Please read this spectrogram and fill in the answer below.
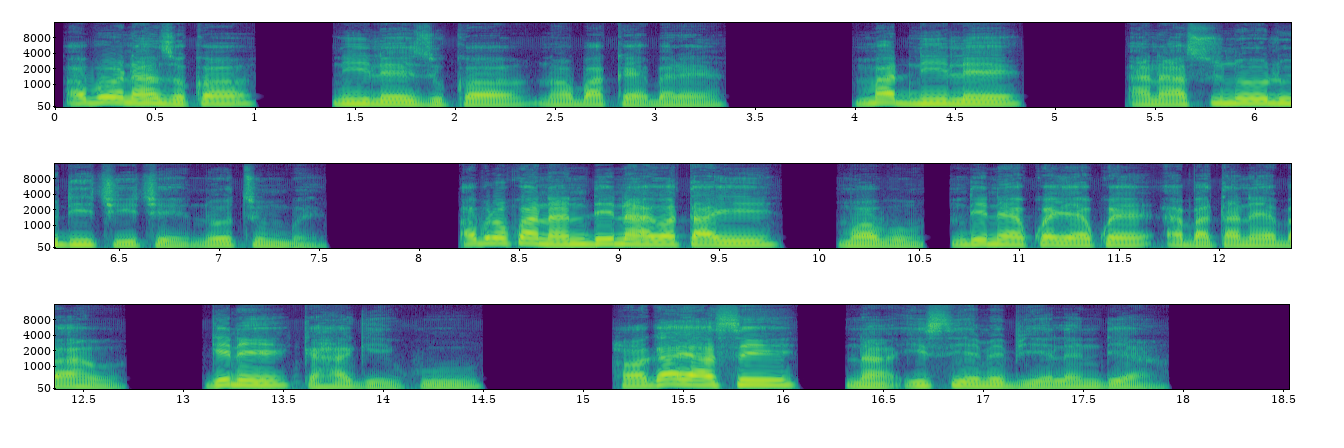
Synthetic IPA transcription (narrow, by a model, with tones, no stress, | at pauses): ɔ˦bʊ˦ɾʊ˦na˨n̩˦zʊ˨kɔ˦ | niː˦le˦e˦zu˨kɔ˦nɔ˦ɡ͡ba˦ke˨k͡pe˨ɾe˦ | m̩˦ma˦dʊ˨niː˦le˦ | a˨na˨a˨su˦no˦lu˦di˦t͡ʃi˨i˦t͡ʃḛ˨no˦tu˨ŋ͡m̩˨ɡ͡bḛ˨ | ɔ˦bʊ˦ɾʊ˦kʷa˦na˨n̩˦dɪ˦na˨a˨ɣɔ˦ta˨ɣɪ˦ | m˨ɔ˨bʊ˨n̩˦dɪ˦ne˦˨kʷe˦ɣe˦kʷe˦a˦ba˨ta˦ne˦ba˦ɦʊ̰˨ | ɡɪ˦nɪ˦ka˨ɦa˦ɡḛ˨kʷuː˦ | hɔ˨ɡa˦ɣa˦sɪ˦ | na˨ʔi˦si˦e˨me˦bi˨e˨˦le˦n̩˦dɪ˦a̰˨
